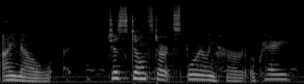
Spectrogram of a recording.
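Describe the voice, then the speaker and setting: An actress playing a practical, harried working wife and mother in an audio drama, brisk and no-nonsense. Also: medium pitch, animated, a little mellow, close to an everyday voice. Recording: clear background noise.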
